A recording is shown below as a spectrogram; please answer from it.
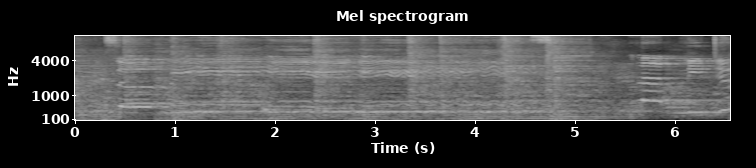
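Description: Live folk band: several women singing together, one holding a long note, over accordion and violin with a steady beat on a large drum.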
